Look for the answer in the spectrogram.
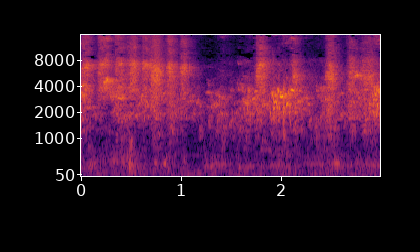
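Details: Mother budgerigar feeding her chicks in a nest box; the young give a steady stream of harsh, high, scratchy chirps that rise and fall in loudness, overlapping throughout.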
